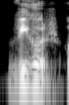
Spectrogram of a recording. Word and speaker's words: Uyghur: How do you pronounce this, by the way? – Uyghur, okay. Oh, so the U is pronounced as we. I've been pronouncing it wrong all this time.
